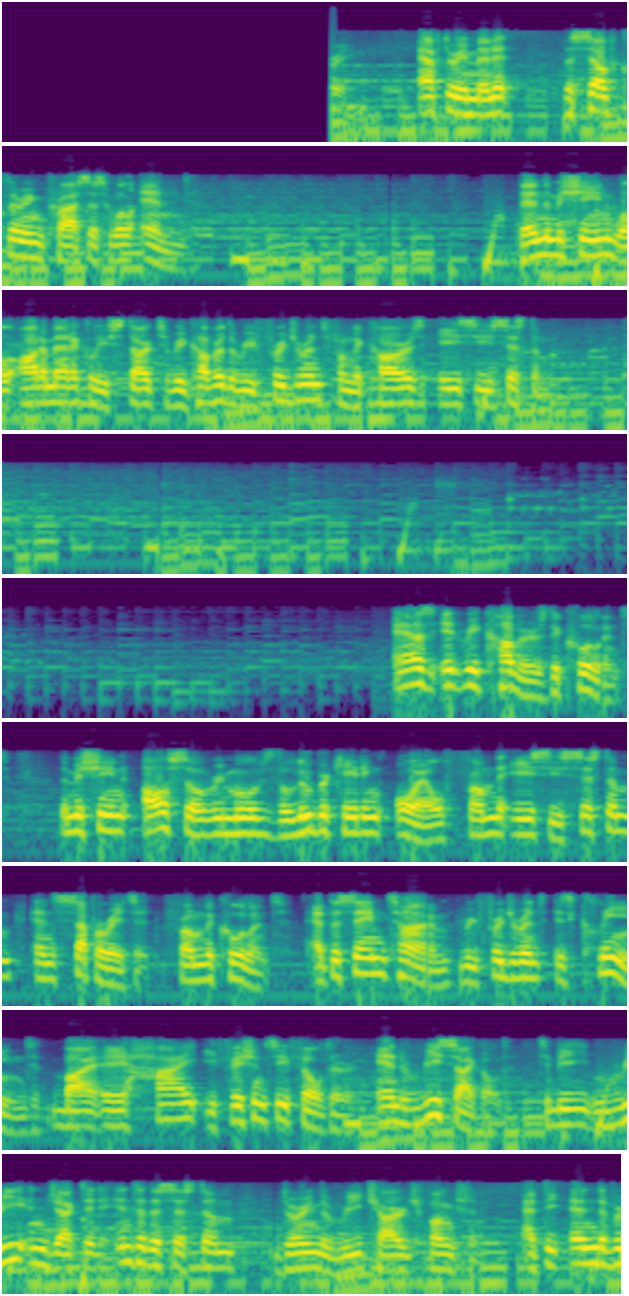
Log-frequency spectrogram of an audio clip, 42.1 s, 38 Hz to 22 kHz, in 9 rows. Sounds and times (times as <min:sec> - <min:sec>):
Speech: 0:03.2 - 0:06.2, 0:08.6 - 0:13.6, 0:21.7 - 0:42.1.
